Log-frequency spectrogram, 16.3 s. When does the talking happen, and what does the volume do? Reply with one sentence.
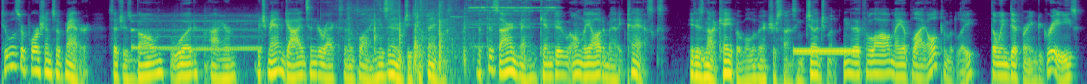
The talking can be heard from 0.0 to 16.1 s, at a steady volume.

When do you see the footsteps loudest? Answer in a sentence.
The loudest moment of the footsteps is at 6 seconds.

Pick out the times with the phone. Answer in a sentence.
You can hear the phone from 1.9 to 4.0 s, from 7.0 to 8.4 s and from 11.8 to 12.9 s.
